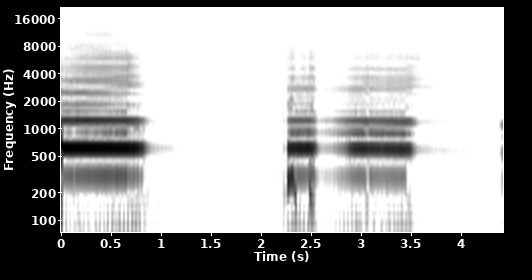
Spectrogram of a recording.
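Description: A commentator's drawn-out goal cry: a long held shout that ends about a second in, then a second long held shout near the middle.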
